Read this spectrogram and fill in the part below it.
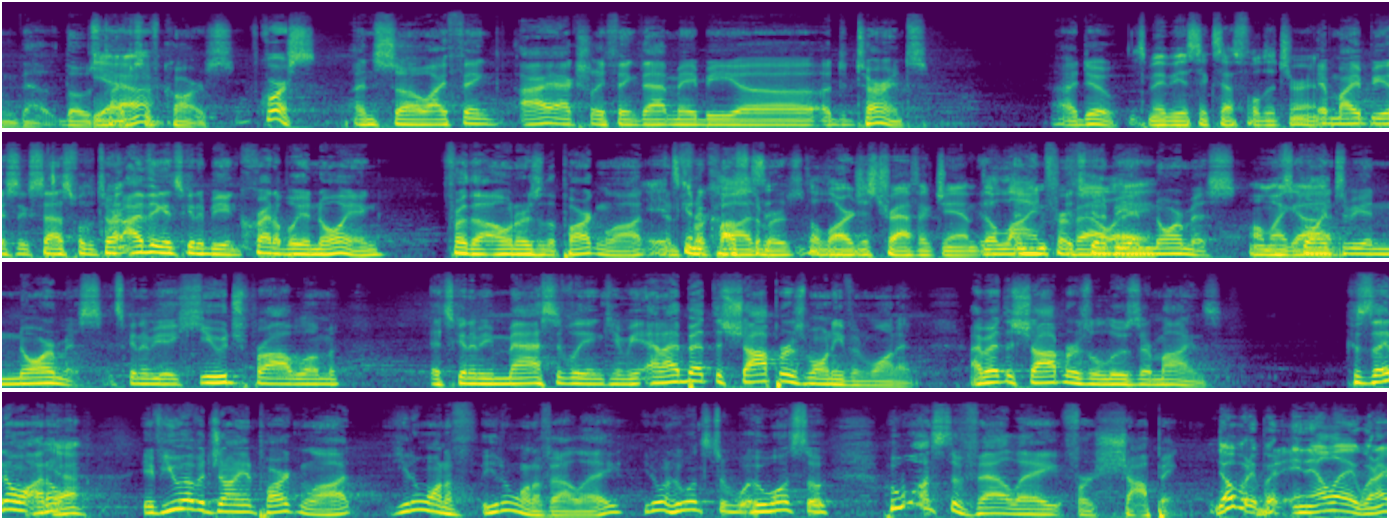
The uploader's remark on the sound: Recorded from Porsche Santa Clarita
